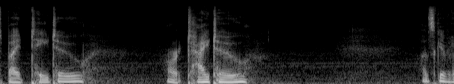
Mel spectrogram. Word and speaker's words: Taito: Metal Black by Taito, or Taito. It's Taito. I just, I grew up in Oklahoma, and we said Taito. But I'm pretty sure now I know it's Taito, so I'm going to say it correctly.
